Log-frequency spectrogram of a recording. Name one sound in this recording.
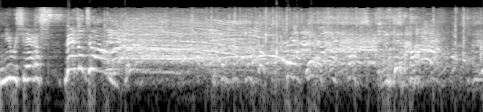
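A crowd of men, women and children cheers and shouts loudly.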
